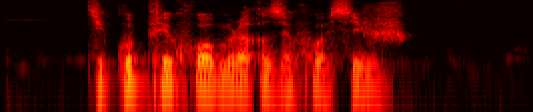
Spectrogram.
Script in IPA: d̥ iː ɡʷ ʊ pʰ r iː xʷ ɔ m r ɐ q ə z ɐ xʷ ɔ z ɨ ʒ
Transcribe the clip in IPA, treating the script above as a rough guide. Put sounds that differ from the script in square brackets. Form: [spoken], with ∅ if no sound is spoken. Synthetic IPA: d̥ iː ɡʷ ʊ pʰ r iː xʷ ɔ m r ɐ q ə z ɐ xʷ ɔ [s] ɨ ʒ

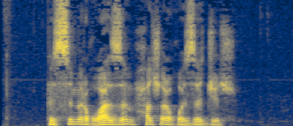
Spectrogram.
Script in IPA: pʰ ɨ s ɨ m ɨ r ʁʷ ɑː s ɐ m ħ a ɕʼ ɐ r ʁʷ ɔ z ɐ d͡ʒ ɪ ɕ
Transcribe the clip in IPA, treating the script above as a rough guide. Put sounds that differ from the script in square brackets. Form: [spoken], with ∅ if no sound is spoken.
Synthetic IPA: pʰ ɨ s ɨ m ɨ r ʁʷ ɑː [z] ɐ m ħ a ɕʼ ɐ r ʁʷ ɔ z ɐ d͡ʒ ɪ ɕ

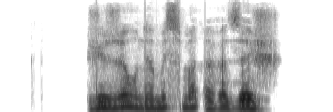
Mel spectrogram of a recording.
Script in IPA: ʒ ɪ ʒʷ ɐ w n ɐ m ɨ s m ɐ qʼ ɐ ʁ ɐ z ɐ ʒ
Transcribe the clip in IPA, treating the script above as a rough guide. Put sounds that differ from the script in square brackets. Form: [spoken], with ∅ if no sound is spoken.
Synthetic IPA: ʒ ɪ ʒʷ ɐ w n ɐ m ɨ s m ɐ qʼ ɐ ʁ ɐ z ɐ ʒ

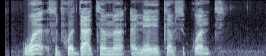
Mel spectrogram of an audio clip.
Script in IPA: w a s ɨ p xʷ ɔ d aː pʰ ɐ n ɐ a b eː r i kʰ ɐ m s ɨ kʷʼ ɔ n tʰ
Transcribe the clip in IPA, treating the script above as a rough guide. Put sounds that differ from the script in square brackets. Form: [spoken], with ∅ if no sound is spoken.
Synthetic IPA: w [ɐ] s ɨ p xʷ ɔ d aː [tʰ] ɐ [m] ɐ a [m] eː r i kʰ ɐ m s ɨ kʷʼ ɔ n tʰ

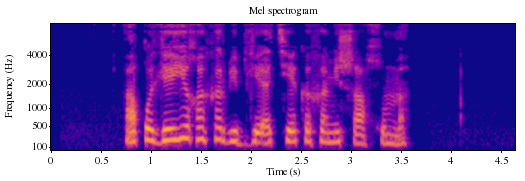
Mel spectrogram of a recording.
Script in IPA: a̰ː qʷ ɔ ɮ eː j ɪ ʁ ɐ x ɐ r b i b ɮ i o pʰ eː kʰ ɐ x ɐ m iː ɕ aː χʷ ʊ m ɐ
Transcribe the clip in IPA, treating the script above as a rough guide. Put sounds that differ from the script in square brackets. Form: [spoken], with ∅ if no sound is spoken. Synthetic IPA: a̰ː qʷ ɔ ɮ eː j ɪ ʁ ɐ x ɐ r b i b ɮ i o [tʰ] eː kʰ ɐ x ɐ m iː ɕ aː χʷ ʊ m ɐ

